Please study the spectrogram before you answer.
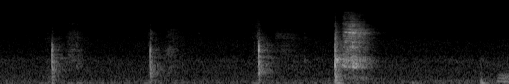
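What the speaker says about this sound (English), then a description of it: "we'll coarsely chop the jalapenos" Knife coarsely chopping jalapenos for a Ninfas-style green sauce, four sharp separate cuts against a board at uneven spacing, close and fairly quiet, the last one heavier and followed by a brief scrape.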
